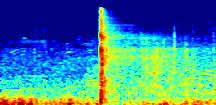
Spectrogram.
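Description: A starting pistol fires with a sharp crack.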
